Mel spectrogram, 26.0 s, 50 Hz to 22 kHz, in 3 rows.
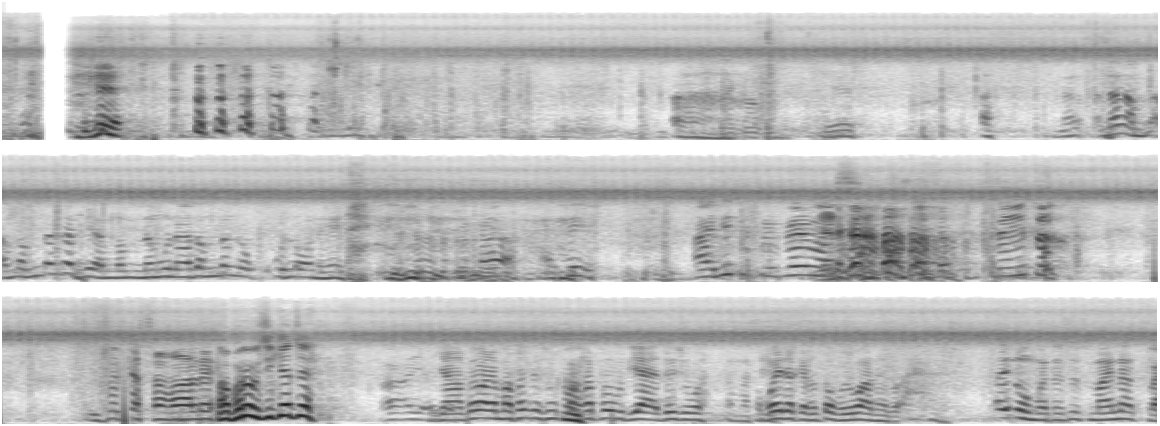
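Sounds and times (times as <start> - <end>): insects droning: 0.0 - 26.0
people talking: 0.5 - 2.8, 13.8 - 16.7.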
